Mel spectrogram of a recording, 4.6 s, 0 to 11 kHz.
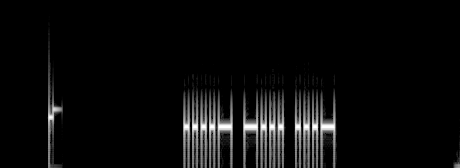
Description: Morse code, heard as a keyed tone, about 28 wpm, 700 Hz. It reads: 4BV
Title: Three Challenging Letter-Number Combinations 28wpm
